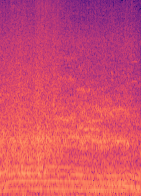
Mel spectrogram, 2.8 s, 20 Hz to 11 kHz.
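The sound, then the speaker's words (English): Engine and road roar of a speeding car, a Phoenix, on Interstate 1 in the LSPDFR police game: a loud, steady drone with a tonal engine hum and no voices. “Dispatch, we're going to have a speeding vehicle. South Interstate 1. Looks to be a Phoenix. We're catching up to it right now.”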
